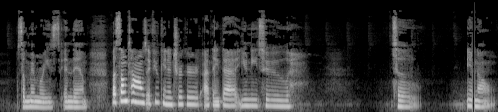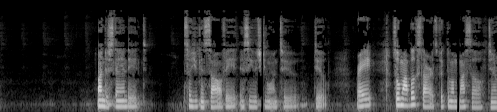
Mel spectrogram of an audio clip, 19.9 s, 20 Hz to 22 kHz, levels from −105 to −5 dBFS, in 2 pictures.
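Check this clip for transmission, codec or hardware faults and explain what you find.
The speech has three gaps at joins of encoded pieces. They fall at 9.45 to 9.50 s (51 ms), at 15.18 to 15.23 s between "it and see what" and "you want to do" (53 ms), and at 19.10 to 19.16 s after "so my book starts" (58 ms). Separately encoded segments were spliced untrimmed, leaving encoder start delay and last-frame padding in place. Each join opens a brief, smeared silence before the speech resumes where it stopped.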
